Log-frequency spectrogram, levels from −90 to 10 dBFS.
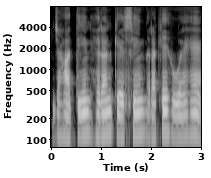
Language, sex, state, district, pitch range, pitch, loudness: Hindi, male, Madhya Pradesh, Bhopal, 110-120 Hz, 115 Hz, -18 LUFS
